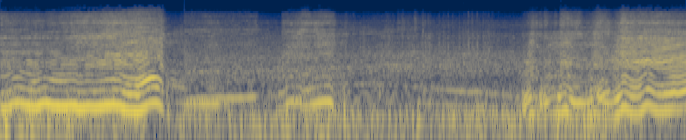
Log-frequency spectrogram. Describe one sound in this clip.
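A dirt bike engine roars close by, revving up and down.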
